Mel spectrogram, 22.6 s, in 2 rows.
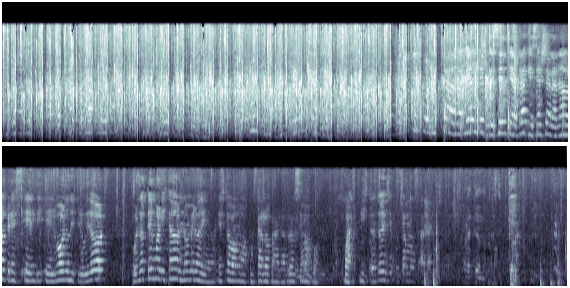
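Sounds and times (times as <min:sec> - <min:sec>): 
audience applause: 0:00.0 - 0:10.4
speech: 0:10.7 - 0:20.0, 0:20.8 - 0:21.8.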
